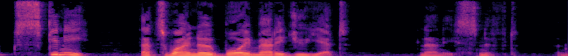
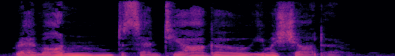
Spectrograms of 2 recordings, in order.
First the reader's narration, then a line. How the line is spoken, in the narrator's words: she whispered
